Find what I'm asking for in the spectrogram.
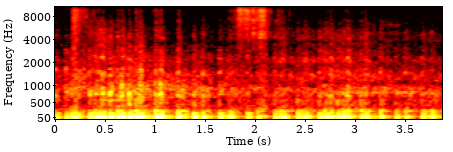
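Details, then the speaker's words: Harley-Davidson edition Ford F-150, towed in because it wasn't running right: lumpy, stumbling idle with uneven beats and dropouts, shaking badly before shutdown. Bad misfire; all eight coil packs and spark plugs are to be replaced first. "no so yeah she's shaking bad let's shut her down"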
